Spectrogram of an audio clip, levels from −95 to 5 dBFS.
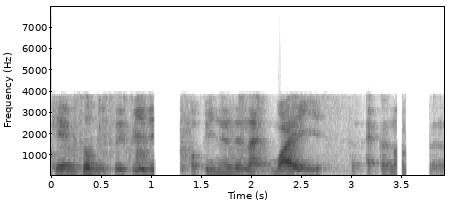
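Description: A speech clip over a telephone-band G.711 path, hit by packet loss filled with silence twice: a solid gap from 1.02 to 1.29 s (about 270 ms), and scattered dropouts from 3.45 to 3.78 s, the longest run about 240 ms. The holes fall in steps that fit 30 ms packets, and they have hard edges. On a waveform they show as flat near-silent slabs with abrupt walls, and on a spectrogram as blank vertical bands bounded by thin broadband lines.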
